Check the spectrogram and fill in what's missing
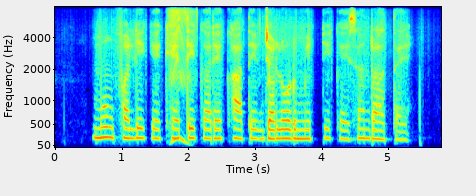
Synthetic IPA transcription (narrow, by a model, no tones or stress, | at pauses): mʊŋɡpʰəlikekʰeːt̪ikəɾekʰaːt̪ɪɾd͡ʒəloːɽmɪʈːikəɪsənɾəɦt̪aɦɛː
